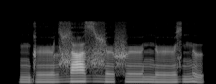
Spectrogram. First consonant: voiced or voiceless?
voiced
